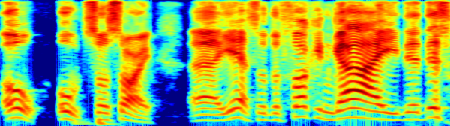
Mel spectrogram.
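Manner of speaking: choppy, halting, non-native broken English. Retelling a tennis player's interview reply: imitating broken english. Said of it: "in broken English".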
